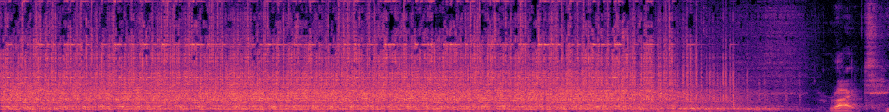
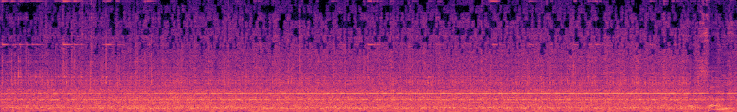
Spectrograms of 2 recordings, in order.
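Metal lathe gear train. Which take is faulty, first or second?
first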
